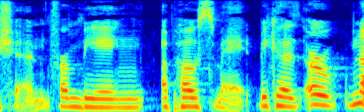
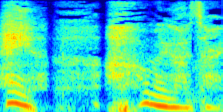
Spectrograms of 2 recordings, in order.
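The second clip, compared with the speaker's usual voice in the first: fake panting, out of breath, quieter; 8 dB quieter than usual. Retelling how they acted out of breath for tips: imitating being out of breath. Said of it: "act real out of breath and be like".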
